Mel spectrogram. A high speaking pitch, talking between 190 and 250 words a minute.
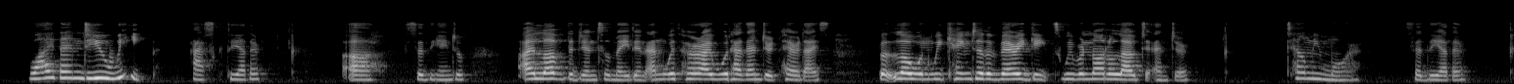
Yes: high, 240 Hz; average, 200 wpm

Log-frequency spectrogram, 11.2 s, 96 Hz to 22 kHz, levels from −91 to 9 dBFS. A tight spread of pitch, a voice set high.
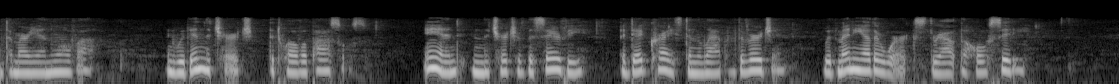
Yes: narrow, 2.3 semitones; high, 215 Hz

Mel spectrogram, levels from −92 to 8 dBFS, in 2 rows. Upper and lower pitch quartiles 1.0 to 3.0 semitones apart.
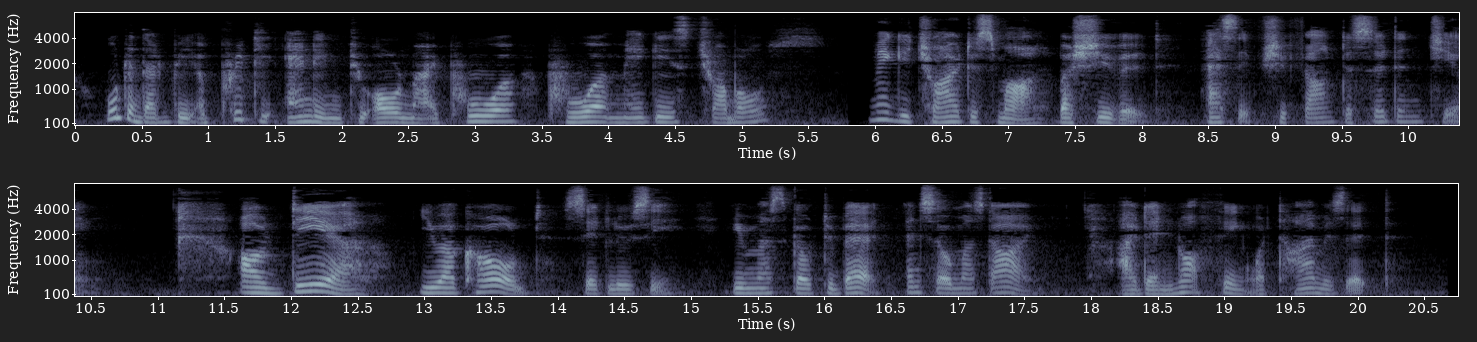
Yes: average, 2.7 semitones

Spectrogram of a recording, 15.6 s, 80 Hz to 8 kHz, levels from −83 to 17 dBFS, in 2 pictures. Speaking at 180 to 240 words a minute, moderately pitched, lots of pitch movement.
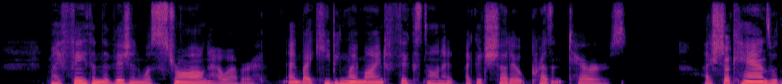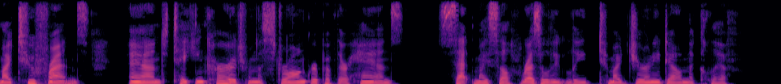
No: average, 185 wpm; medium, 165 Hz; average, 2.9 semitones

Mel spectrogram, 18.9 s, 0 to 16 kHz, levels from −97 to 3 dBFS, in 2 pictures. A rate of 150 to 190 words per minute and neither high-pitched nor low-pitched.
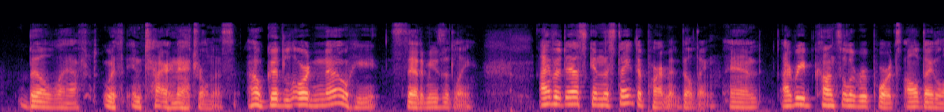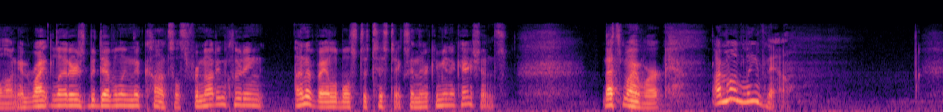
Yes: average, 155 wpm; medium, 150 Hz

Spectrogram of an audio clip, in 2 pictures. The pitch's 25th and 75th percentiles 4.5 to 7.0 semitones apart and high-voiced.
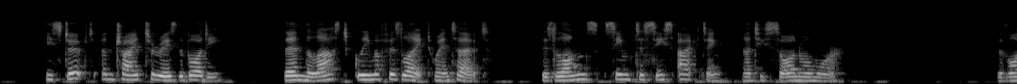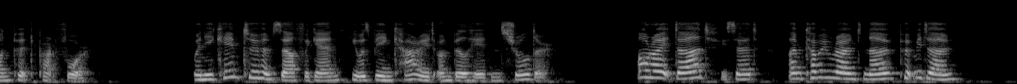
Yes: average, 5.1 semitones; high, 215 Hz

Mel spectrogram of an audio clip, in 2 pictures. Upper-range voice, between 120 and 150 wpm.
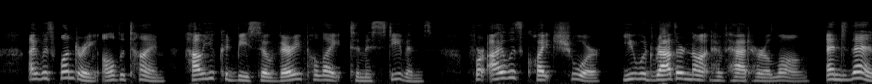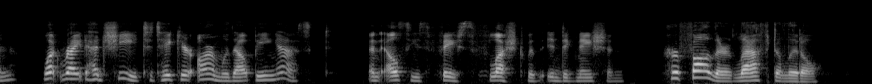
No: high, 195 Hz; average, 180 wpm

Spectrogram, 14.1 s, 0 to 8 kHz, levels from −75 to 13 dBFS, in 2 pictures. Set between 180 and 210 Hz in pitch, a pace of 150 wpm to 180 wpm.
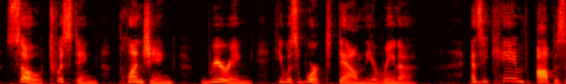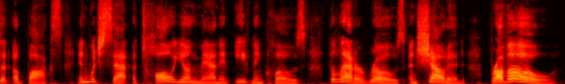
No: high, 190 Hz; slow, 135 wpm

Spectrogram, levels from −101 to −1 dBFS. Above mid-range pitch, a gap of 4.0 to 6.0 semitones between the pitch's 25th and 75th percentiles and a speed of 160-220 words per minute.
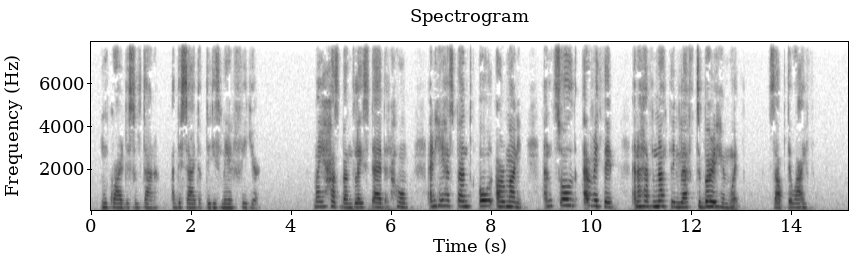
No: high, 210 Hz; average, 4.3 semitones; average, 150 wpm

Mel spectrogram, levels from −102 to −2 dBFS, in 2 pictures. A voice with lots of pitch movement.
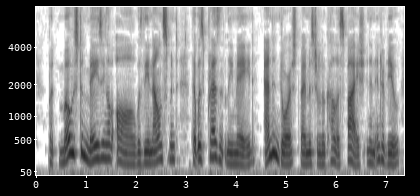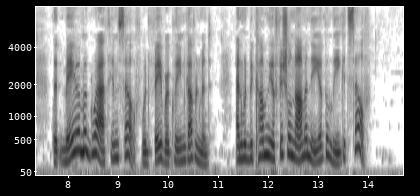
Yes: wide, 6.7 semitones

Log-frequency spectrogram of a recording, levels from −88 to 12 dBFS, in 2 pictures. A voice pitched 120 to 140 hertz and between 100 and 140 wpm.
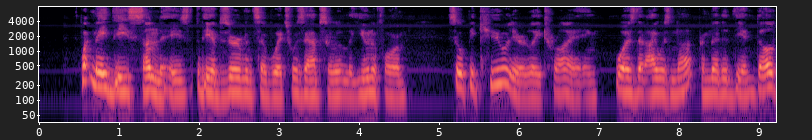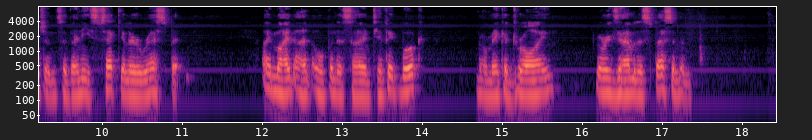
Yes: low, 135 Hz; slow, 135 wpm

